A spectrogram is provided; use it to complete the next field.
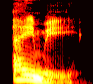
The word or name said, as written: Amy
